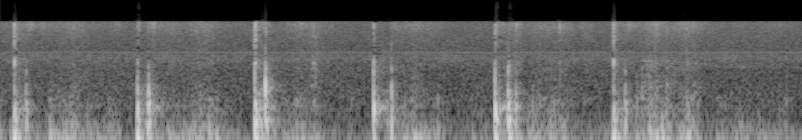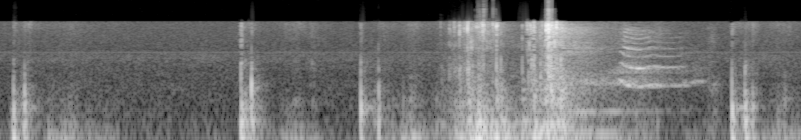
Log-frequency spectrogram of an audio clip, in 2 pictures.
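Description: Footsteps thud steadily along a hard floor.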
